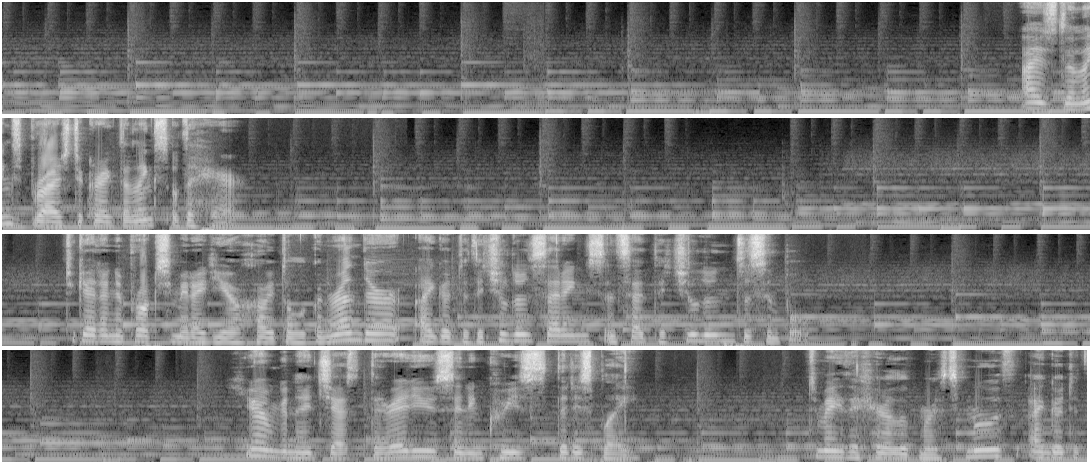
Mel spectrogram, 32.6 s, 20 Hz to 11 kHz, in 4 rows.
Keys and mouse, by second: 0.4 z, 2.4 z, 3.1 z, 9.5 f, 18.0 middle click, 19.9-27.2 drag, 30.2-31.2 drag, 31.6-32.6 drag.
